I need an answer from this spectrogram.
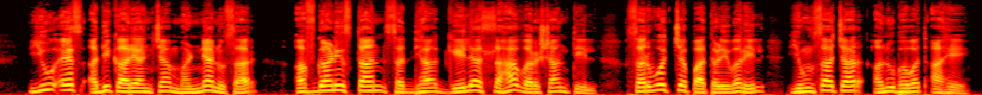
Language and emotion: Marathi, neutral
